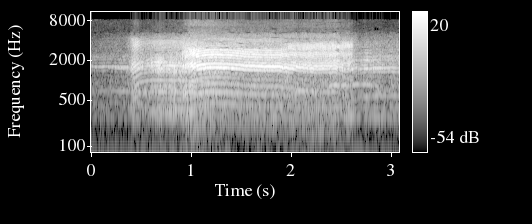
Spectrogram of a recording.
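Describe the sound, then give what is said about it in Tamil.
A single sheep lets out one long, wavering bleat lasting about two seconds, loud, with no talking around it. “ஆட்டுடையா ஆடுகள ஊதா, எம்மங்க ஆடுகள் ஒக்க ஓடி பந்துத்து.”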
